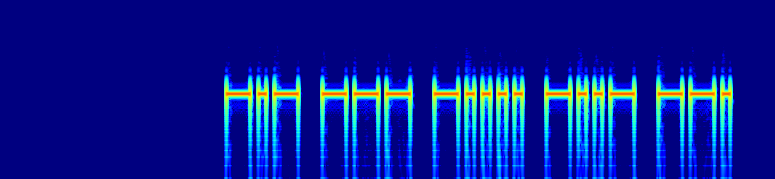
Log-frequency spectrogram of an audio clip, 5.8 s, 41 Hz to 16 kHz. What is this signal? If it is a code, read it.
Morse code, heard as a keyed tone, about 20 wpm, 700 Hz. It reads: KO6XG
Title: USA Call Signs - 5 Characters - Repeated 3x - 20wpm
